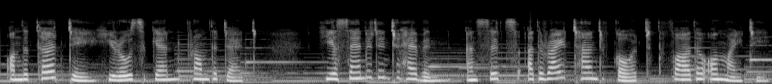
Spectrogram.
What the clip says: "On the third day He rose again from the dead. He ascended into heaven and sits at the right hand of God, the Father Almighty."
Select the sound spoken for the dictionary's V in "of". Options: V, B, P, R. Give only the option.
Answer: V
